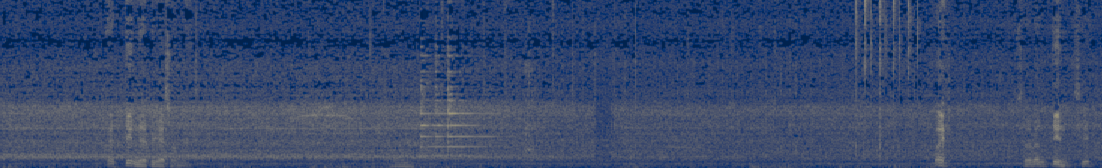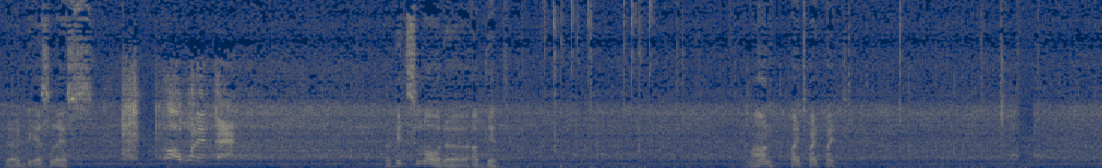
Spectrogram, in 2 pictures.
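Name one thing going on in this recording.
Buttons click on a clip-on phone game controller.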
